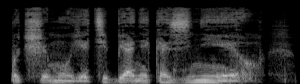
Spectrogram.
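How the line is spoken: Hissed. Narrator (Russian): прошипел Триксу Сатор

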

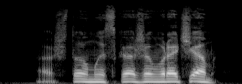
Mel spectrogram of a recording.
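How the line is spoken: Weakening voice. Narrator (Russian): спросил Кэл слабеющим голосом

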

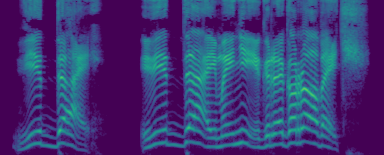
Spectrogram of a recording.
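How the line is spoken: Clear, cold voice. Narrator (Ukrainian): Гаррі говорив чистим і холодним голосом

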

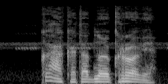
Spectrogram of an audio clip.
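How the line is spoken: Mysterious whisper. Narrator (Russian): Агнешка таинственно прошептала

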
